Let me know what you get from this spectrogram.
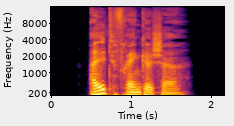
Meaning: inflection of altfränkisch: 1. strong/mixed nominative masculine singular 2. strong genitive/dative feminine singular 3. strong genitive plural
- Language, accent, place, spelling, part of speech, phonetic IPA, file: German, Germany, Berlin, altfränkischer, adjective, [ˈaltˌfʁɛŋkɪʃɐ], De-altfränkischer.ogg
